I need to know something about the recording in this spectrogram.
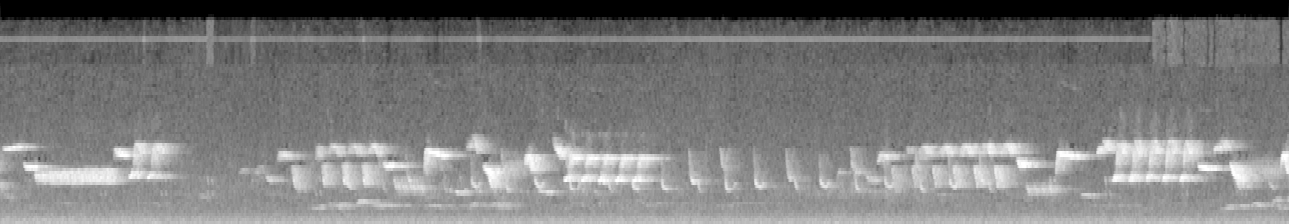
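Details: Indian flying fox in Pune, Maharashtra, feeding on Ashoka seeds, giving shrill squeals and rapid clicking chatter in bursts, with a brief lull near the two-second mark before the noisy squabbling resumes.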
